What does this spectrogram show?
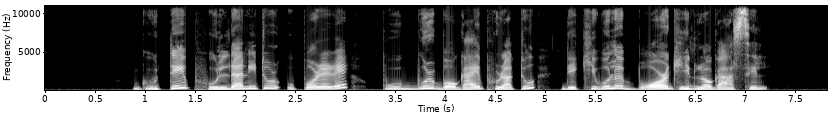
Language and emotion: Assamese, disgusted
